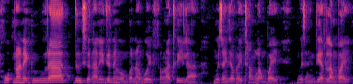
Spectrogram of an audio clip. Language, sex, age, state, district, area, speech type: Bodo, female, 60+, Assam, Kokrajhar, rural, spontaneous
